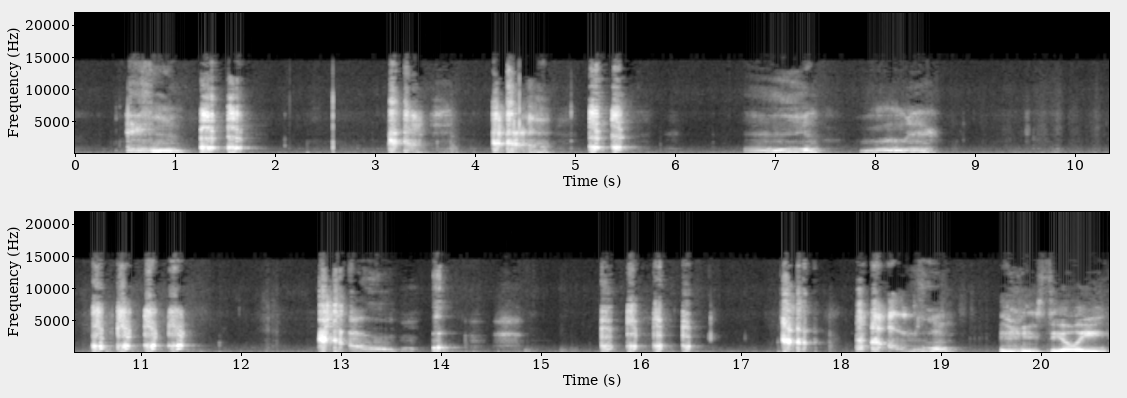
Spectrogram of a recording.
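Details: A young child makes short, deliberate fake cough-like bursts mixed with babbling and playful vocal sounds: voluntary cough.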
